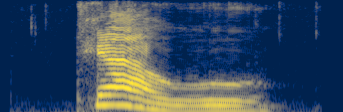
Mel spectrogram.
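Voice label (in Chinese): "tiao wu", Mandarin Chinese pinyin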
